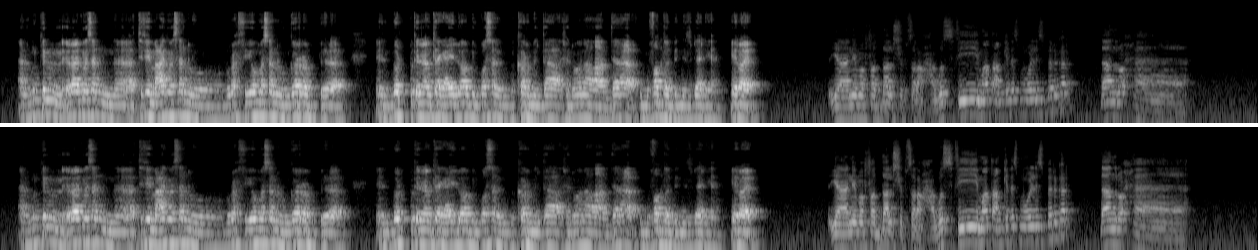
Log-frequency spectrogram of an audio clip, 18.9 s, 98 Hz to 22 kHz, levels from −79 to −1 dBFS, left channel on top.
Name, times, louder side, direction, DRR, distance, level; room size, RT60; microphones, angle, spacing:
voice 1, 0.3-5.2 5.6-11.4, left 2 dB, 45° left, 0.3 m, -26 dB
voice 2, 12.4-16.0 16.5-17.8, right 3 dB, 85° right, 0.4 m, -35 dB
2.5 x 2.1 x 2.3 m
head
